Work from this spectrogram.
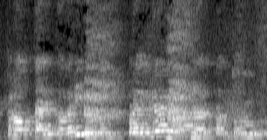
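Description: A woman taking part in a group session, casually describing impressions in halting, pieced-together phrases, on an echoey, distant recording. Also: on the high side, a bit bright. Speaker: participant describing what they perceive. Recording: very echoey, distant mic, clear background noise.

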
